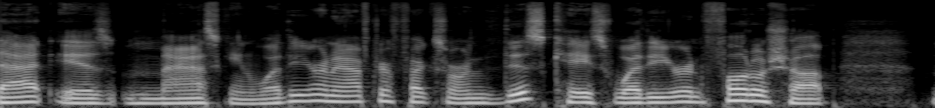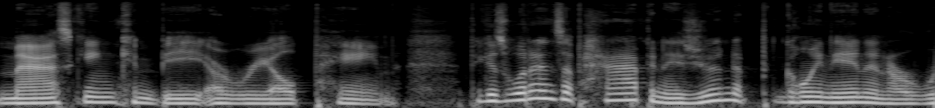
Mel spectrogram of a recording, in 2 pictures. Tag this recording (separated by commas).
Speech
